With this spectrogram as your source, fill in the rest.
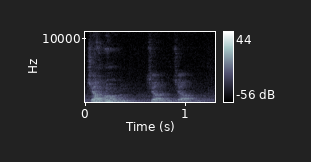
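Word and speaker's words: צאן: 그래서 여기 아비의 양떼 이 히브리 원어를 보면은요, 양떼 이게 히브리어 짜디 알렙 그 다음에 눈입니다. 네. 그래서 쫀 발음이 쫀 이게 양이라는 말입니다.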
